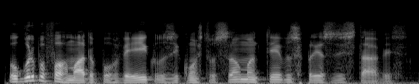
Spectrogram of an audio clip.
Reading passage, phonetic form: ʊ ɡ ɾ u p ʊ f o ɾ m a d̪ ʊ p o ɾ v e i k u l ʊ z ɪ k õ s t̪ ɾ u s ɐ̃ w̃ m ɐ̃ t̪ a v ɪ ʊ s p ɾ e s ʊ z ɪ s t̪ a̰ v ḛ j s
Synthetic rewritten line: ʊ ɡ ɾ u p ʊ f o ɾ m a d̪ ʊ p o ɾ v e i k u l ʊ z ɪ k õ s t̪ ɾ u s ɐ̃ w̃ m ɐ̃ t̪ e v ɪ ʊ s p ɾ e s ʊ z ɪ s t̪ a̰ v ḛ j s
